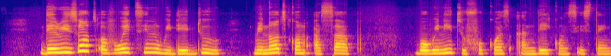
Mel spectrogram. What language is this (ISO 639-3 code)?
pcm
